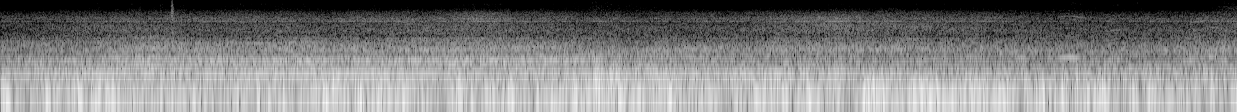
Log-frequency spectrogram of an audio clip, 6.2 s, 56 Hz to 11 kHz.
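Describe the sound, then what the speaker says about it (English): A UPS Boeing 767-300ER jet, 23 years old, rumbles steadily at Dallas DFW airport, a broad continuous engine roar with a faint tonal whine that persists without a break. "UPS flight 2954, 767-300ER"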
